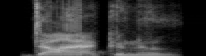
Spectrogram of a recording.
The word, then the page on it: diaconal: Indian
